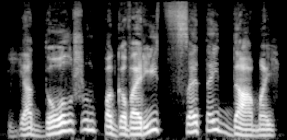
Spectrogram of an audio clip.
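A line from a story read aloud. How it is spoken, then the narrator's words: Slow, menacing. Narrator (Russian): медленно и угрожающе произнес он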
